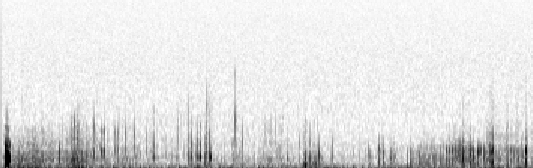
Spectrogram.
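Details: Person whose stomach growls very often, not hungry and without stomach pain: continuous low gurgling and rumbling with bubbly pops; stomach growling (borborygmi).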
